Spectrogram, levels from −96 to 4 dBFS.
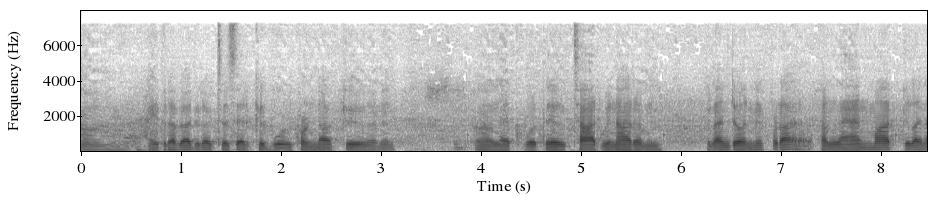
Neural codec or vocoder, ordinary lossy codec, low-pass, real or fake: codec, 16 kHz, 1.1 kbps, Voila-Tokenizer; none; none; fake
